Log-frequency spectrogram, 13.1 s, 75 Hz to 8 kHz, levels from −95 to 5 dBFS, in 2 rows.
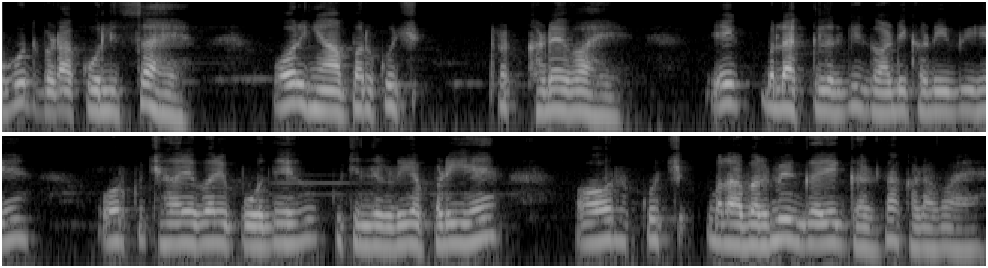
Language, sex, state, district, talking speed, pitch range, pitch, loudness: Hindi, male, Uttar Pradesh, Muzaffarnagar, 170 wpm, 160-195 Hz, 175 Hz, -37 LUFS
